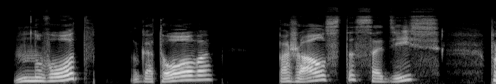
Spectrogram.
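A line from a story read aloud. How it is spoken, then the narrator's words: Gallant, broadly smiling. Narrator (Russian): произнес он галантным тоном, но с улыбкой от уха и до уха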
